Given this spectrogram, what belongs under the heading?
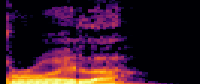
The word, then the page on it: broiler: British English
